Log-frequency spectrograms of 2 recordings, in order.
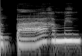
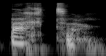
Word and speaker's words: parte: le subjonctif donc au lieu de dire il faut que je par non ce qui n'est pas correct il faut dire il faut que je parte maintenant donc cette toute petite lettre T qu'on prononce fait une grande différence parce que c'est la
